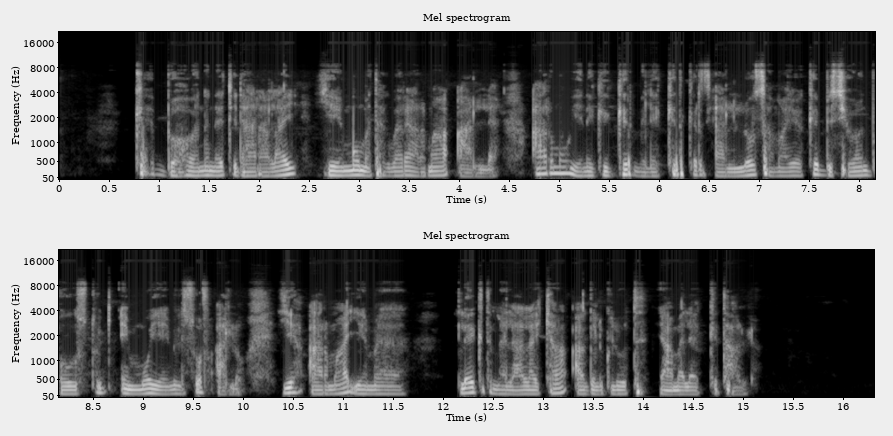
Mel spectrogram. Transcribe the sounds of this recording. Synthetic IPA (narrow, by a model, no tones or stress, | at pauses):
kʰɨbbəho̞nənət͡ʃʼid̪aɾalajː | ɛmːo̞mət̪ʰək̚baɾjaɾmaʔːlːəʔaɾmowjɛnɨɡɨɡːɨɾməlɨkːɨt̪kʼːɨɾsʼjalːəwsəmajwakʰɨbːsiho̞nbəwʊst̪ʼukʼɪmːo̞jɛmːilsʼofa̰lːə̰hujɪhaɾmajɛm | lɨkt̪məlalakʰaʔa̰ɡəlɡɨlo̞t̪jamələkːɨt̪ʰalː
